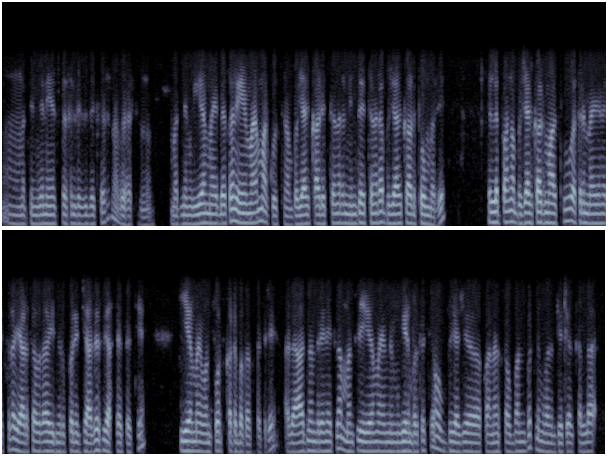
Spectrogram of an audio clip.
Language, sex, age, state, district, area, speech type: Kannada, male, 30-45, Karnataka, Vijayapura, rural, conversation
